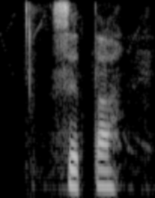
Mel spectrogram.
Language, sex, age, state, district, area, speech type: Santali, female, 30-45, Jharkhand, Seraikela Kharsawan, rural, read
